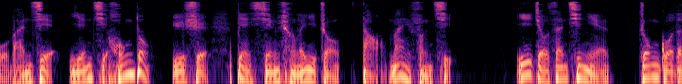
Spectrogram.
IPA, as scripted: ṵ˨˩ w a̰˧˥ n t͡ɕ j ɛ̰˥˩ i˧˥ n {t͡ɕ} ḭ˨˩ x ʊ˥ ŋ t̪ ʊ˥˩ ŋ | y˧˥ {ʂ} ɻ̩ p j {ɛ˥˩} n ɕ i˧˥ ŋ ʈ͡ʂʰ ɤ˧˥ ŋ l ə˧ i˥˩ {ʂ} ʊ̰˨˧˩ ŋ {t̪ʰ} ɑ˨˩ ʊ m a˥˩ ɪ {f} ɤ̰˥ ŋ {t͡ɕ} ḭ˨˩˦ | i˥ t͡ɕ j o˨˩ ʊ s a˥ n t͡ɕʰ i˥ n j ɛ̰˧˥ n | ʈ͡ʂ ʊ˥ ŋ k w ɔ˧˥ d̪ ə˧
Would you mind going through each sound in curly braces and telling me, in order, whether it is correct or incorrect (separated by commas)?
incorrect, correct, correct, incorrect, incorrect, correct, incorrect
